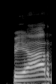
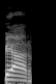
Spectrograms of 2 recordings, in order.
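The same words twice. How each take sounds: First: "प्यार" split as pe-yaar; wrong pyaar. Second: "प्यार" with a quick clipped py cluster; correct pyaar. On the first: Teacher showing pupils the wrong pe-yaar. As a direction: stretch "प्यार" into two full syllables pe-yaar. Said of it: "प्यार नहीं होता है". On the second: Teacher giving pupils the correct quick pyaar. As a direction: say "प्यार" with the p swallowed fast into y. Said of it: "प्यार होता है". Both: Shown as a demonstration.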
